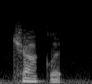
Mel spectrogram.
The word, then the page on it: chocolate: English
